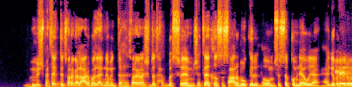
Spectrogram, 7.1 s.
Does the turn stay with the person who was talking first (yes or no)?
no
